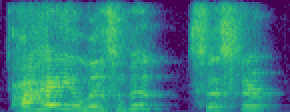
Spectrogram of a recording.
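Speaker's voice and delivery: light up to greet a friend arriving; high-pitched delighted hello to a sister; excited greeting. Real, not acted. Greeting a viewer joining stream.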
